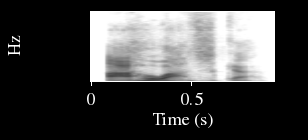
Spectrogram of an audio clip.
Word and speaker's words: ayahuasca: y a h u a s c a ahuska that is how it's pronounced so the quarterback took to a podcast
